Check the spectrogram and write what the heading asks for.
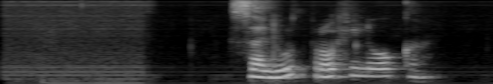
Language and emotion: Russian, neutral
